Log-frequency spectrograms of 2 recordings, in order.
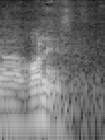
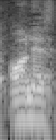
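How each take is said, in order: First: The word starts with an audible h sound. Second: The word starts directly with the vowel sound. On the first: The speaker calls it wrong. "बहुत सारे लोग इसको pronounce करते हैं कि ऑनेस्ट" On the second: The speaker calls it right. "नहीं ये ऑनेस्ट है"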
